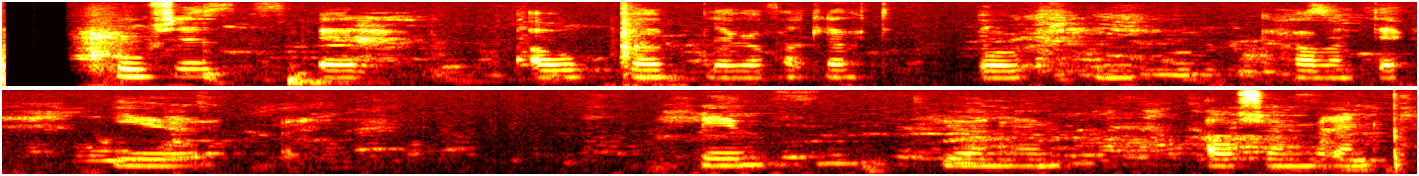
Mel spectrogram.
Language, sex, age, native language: Icelandic, female, 14, Icelandic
